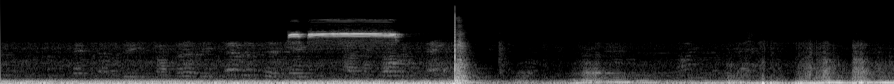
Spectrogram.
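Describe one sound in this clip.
Cloth rubs and rustles right against the microphone.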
